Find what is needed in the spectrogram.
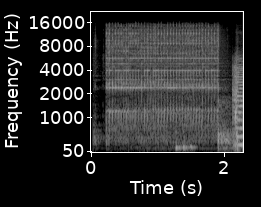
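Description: Analog alarm clock ringing, a rapid continuous trill that starts a fraction of a second in. It stops abruptly near the end as it is switched off by hand.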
